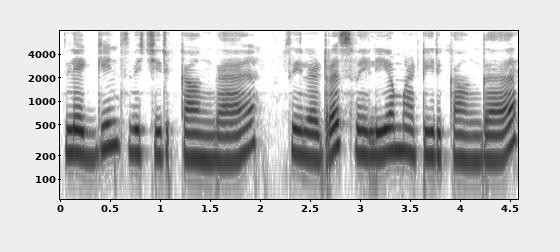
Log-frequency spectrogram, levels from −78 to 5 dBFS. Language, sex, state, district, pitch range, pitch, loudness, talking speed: Tamil, female, Tamil Nadu, Nilgiris, 190-225 Hz, 205 Hz, -16 LUFS, 80 wpm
